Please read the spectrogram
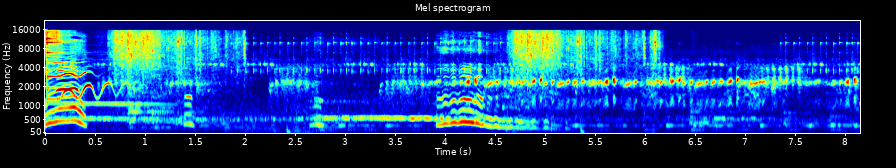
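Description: Cartoon night-forest sound effects: frog-like croaking calls that rise and fall, one at the start and another about four seconds in, then a high steady trill through the second half.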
